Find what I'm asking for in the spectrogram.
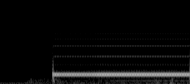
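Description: A steady electronic telephone line tone, from a live phone call being placed during a live show, begins abruptly after a brief quiet moment and holds unbroken at an even, fairly loud level, with no voices present.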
